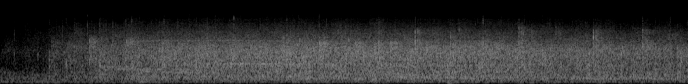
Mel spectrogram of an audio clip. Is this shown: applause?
yes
